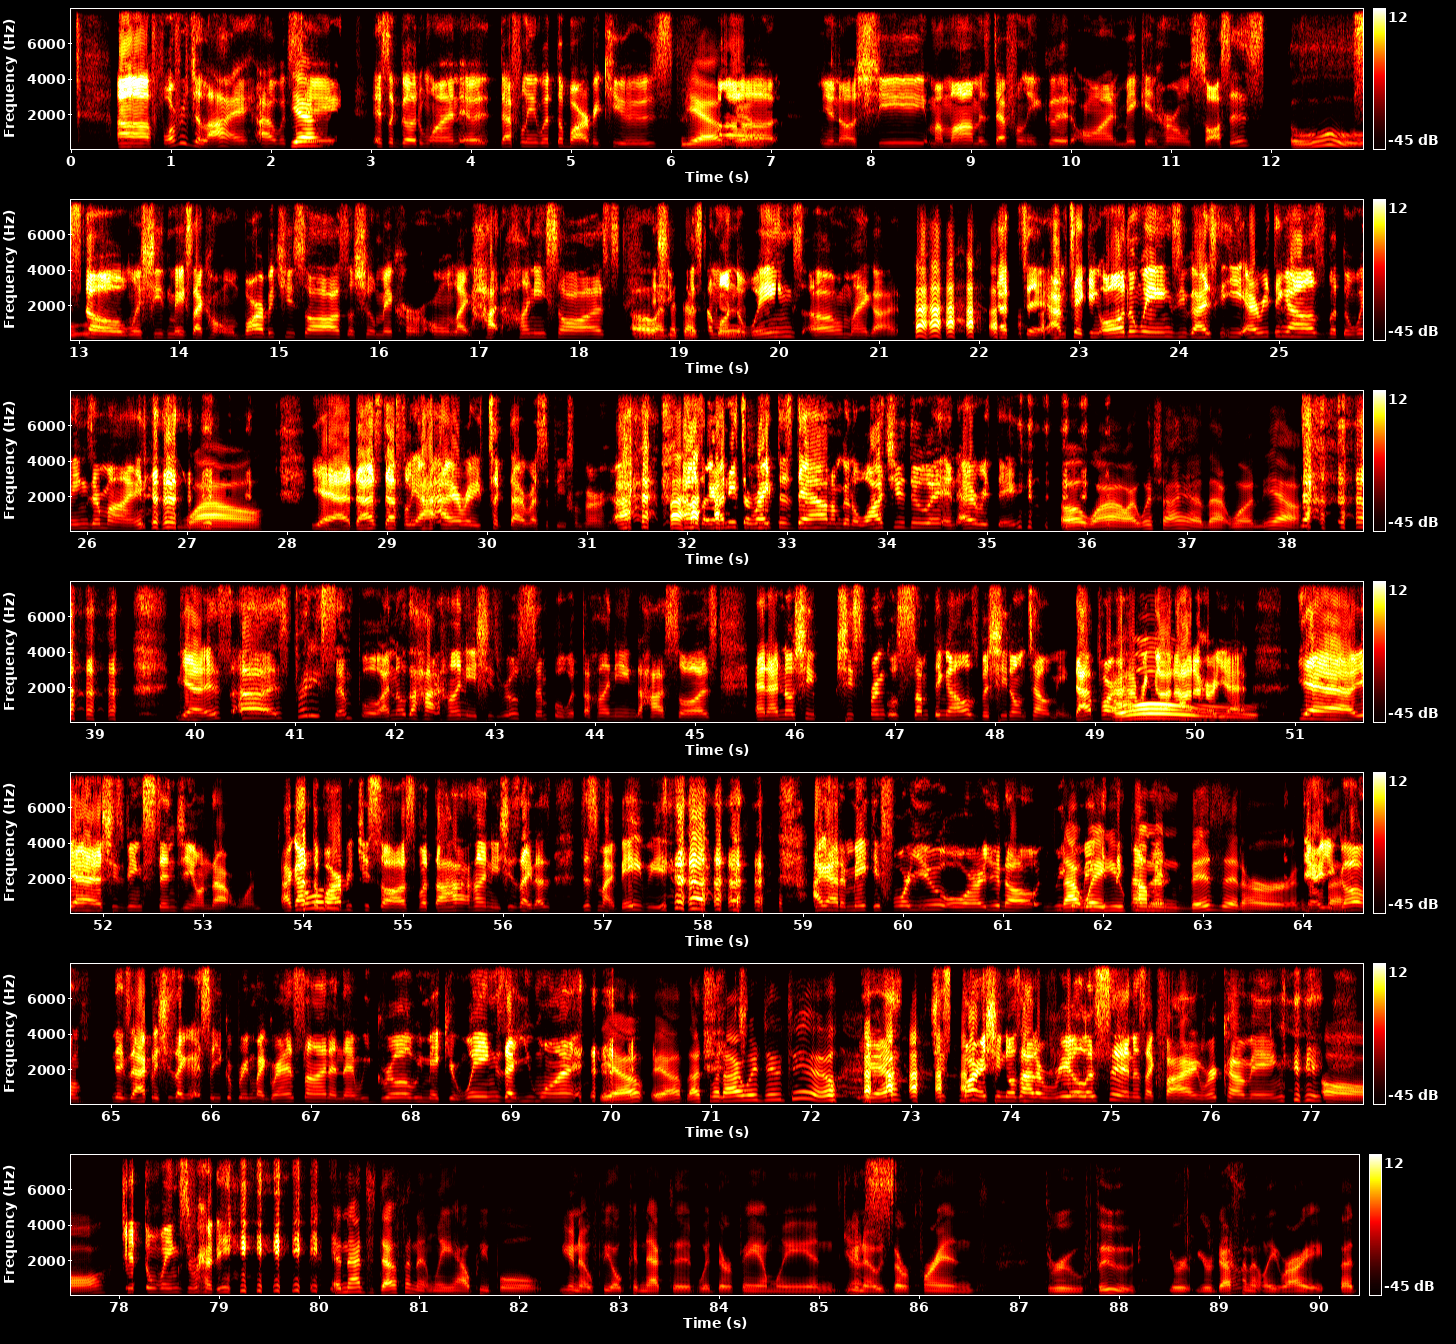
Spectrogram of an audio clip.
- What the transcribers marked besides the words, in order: other background noise; laugh; laugh; chuckle; laugh; laugh; drawn out: "Oh!"; laugh; laugh; laugh; chuckle; laugh
- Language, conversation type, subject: English, unstructured, How do food traditions help shape our sense of identity and belonging?
- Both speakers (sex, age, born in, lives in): female, 30-34, United States, United States; female, 55-59, United States, United States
